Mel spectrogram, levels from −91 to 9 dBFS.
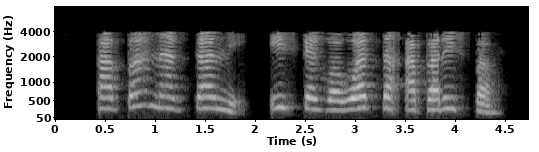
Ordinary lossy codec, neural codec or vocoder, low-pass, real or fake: AAC, 16 kbps; codec, 16 kHz, 0.8 kbps, ZipCodec; 7.2 kHz; fake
